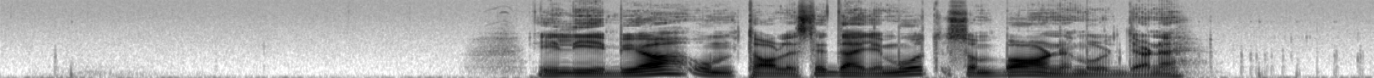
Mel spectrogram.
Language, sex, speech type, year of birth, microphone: Norwegian, male, read, 1951, Sennheiser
